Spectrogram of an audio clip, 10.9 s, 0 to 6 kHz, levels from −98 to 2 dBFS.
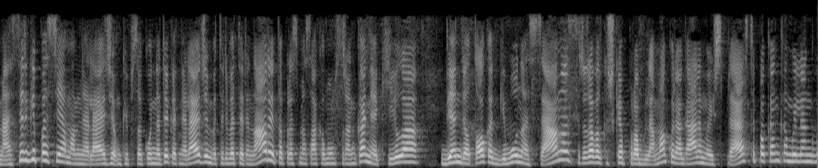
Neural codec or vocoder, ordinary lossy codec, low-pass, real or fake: none; MP3, 48 kbps; 5.4 kHz; real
